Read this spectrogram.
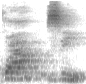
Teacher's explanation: Esse S tem som de Z, então eu posso representá-lo aqui por Z, né? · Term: S com som de Z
